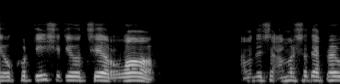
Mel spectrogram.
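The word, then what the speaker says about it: ر: এরপরে হচ্ছে আমাদের যে অক্ষরটি সেটি হচ্ছে র। আমার সাথে আপনারা উচ্চারণ করুন, র, র।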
